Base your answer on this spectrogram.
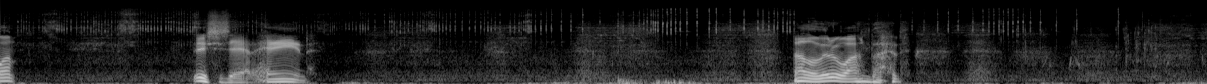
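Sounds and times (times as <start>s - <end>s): fishing reel ticking: 0.0s - 12.0s.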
